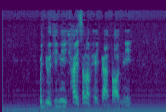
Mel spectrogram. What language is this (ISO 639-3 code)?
tha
